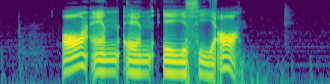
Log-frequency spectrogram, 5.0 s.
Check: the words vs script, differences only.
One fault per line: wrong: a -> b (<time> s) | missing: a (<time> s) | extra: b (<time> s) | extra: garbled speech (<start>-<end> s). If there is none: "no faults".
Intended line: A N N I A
extra: C (2.8 s)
